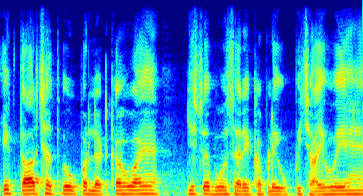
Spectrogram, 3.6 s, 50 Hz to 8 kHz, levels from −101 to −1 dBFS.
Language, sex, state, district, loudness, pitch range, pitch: Hindi, male, Uttar Pradesh, Shamli, -18 LUFS, 135-155 Hz, 150 Hz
